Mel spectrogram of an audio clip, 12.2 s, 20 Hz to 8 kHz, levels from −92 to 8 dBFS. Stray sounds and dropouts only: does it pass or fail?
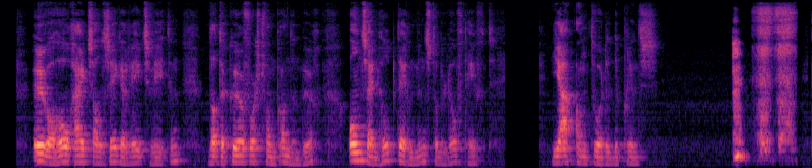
fail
